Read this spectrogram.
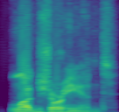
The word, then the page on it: luxuriant: American English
